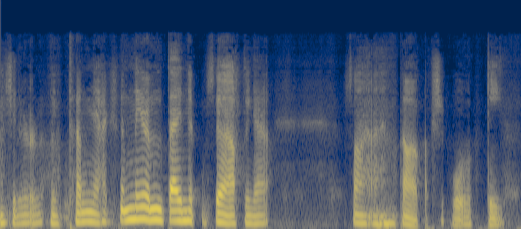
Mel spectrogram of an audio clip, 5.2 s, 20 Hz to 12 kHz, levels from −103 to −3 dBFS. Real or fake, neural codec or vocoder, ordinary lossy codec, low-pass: fake; codec, 16 kHz, 0.5 kbps, FreqCodec, larger model; MP3, 48 kbps; 7.2 kHz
